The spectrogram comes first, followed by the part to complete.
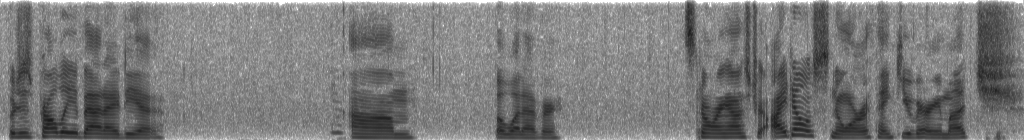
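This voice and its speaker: A livestreamer chatting casually with viewers in a monotone, blunt-sounding way, often losing their train of thought. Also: mid-range voice, moderate pace, pauses often, clear, resonant tone. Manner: rambling, loses track of thoughts. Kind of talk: casual chat with live viewers. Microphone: filtered streaming mic.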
